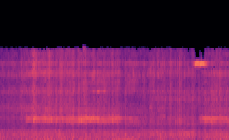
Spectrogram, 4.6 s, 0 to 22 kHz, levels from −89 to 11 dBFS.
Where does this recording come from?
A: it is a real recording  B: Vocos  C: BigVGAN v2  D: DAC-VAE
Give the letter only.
B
